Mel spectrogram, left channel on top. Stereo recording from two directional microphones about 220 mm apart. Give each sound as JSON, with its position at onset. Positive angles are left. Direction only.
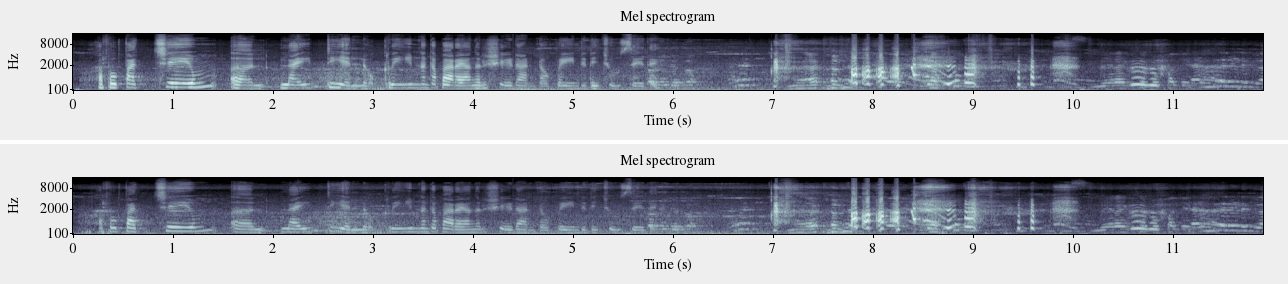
{"t": 0.3, "sound": "a woman's voice", "side_deg": 45}
{"t": 6.9, "sound": "a sound", "side_deg": 0}
{"t": 10.6, "sound": "speech", "side_deg": 10}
